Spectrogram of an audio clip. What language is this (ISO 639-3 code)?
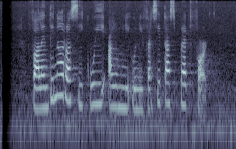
jav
